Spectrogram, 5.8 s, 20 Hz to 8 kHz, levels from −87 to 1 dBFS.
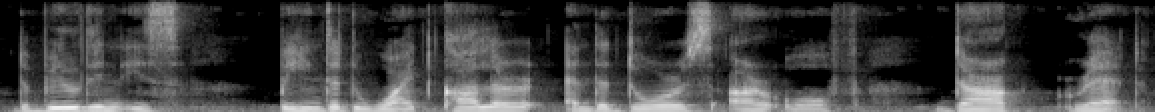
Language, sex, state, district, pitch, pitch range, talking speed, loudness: English, female, Nagaland, Dimapur, 175 Hz, 150-180 Hz, 125 wpm, -16 LUFS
